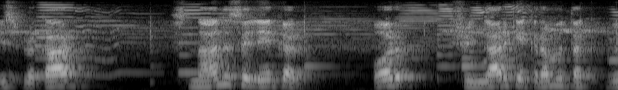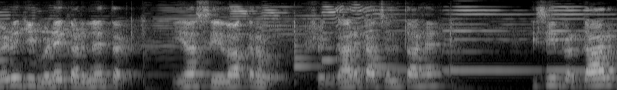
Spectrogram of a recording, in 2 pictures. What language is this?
Hindi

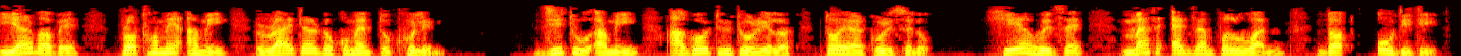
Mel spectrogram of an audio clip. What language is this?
Assamese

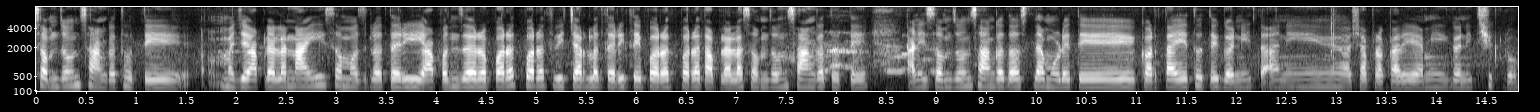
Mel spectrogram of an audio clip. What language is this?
Marathi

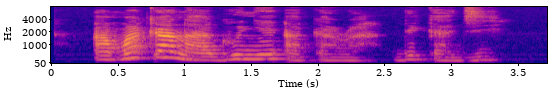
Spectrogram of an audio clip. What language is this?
Igbo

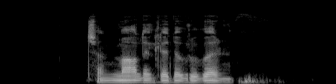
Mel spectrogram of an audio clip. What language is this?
Central Kurdish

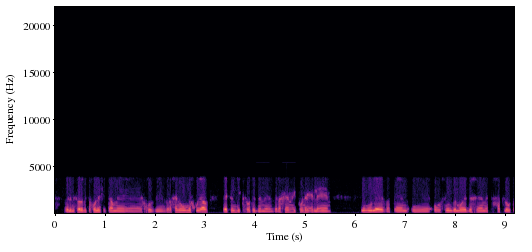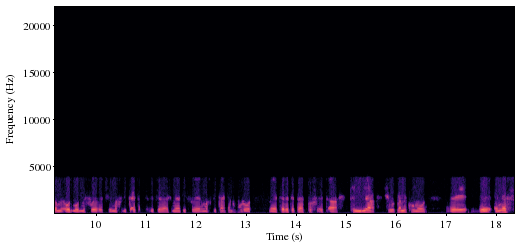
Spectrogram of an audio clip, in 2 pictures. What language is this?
Hebrew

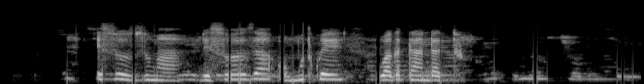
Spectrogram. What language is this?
Kinyarwanda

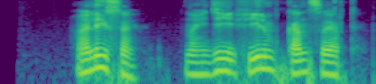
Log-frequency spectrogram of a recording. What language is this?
Russian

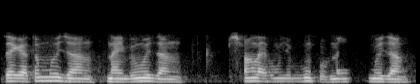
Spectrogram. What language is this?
Bodo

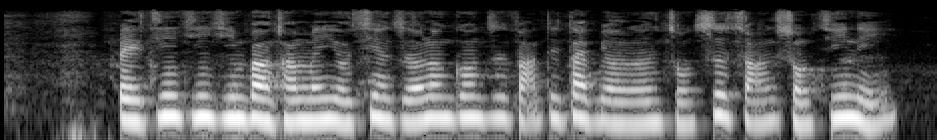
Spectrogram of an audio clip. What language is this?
Chinese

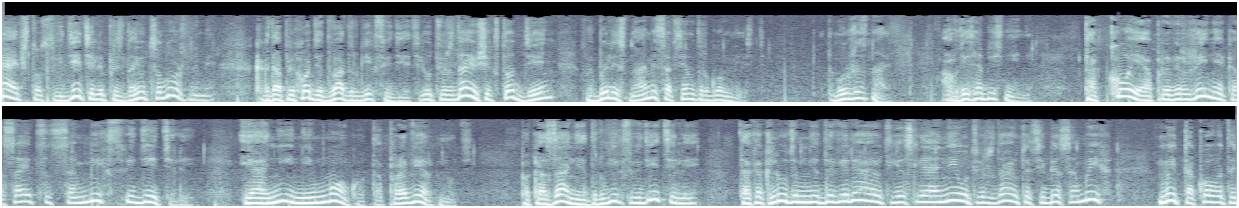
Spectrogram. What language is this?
Russian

